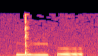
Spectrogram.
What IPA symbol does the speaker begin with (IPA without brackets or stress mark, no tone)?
ŋ͡ǃ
